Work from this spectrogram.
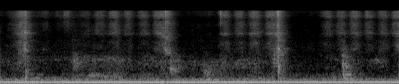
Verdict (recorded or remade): remade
